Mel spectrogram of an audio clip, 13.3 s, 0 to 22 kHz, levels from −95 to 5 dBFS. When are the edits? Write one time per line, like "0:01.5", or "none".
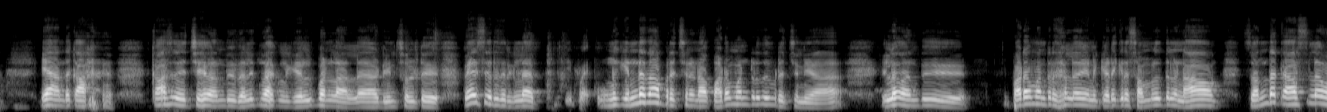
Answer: none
